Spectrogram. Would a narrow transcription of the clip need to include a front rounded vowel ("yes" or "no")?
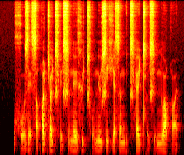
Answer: yes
